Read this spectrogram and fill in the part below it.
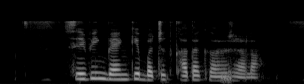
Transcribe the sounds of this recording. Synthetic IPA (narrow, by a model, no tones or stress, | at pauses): seːʋɪ̃ŋɡbɛ̃ːŋkːebɐt͡ʃət̪kʰaːt̪akɐɾad͡ʒaːlaː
